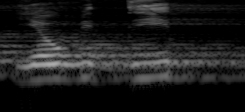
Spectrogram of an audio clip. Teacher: مالک یوم الدین میں میم کھڑی زبر ما کی وجہ سے ہم نے ایک الف مقدار کھینچ کے پڑھا۔ یوم الدین، دال کو سختی سے پڑھا، مضبوطی کے ساتھ پڑھا کیونکہ دال پر شد ہے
